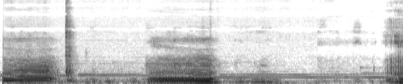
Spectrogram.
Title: Dog snoring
